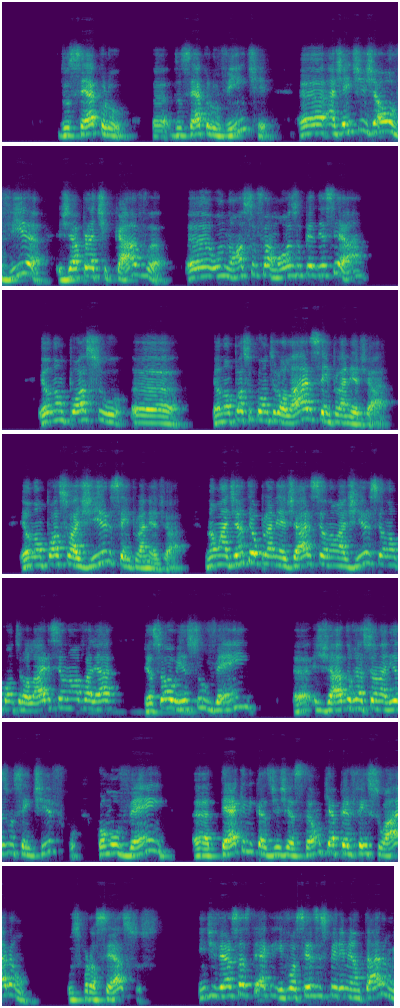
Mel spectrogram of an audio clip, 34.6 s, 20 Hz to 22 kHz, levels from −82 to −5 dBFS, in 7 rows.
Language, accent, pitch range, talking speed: Portuguese, Brazilian, 170-240 Hz, 115 wpm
